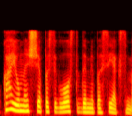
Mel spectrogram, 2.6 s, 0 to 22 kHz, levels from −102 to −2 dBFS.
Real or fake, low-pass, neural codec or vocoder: fake; 7.2 kHz; codec, 16 kHz, 0.9 kbps, LongCat-Audio-Codec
